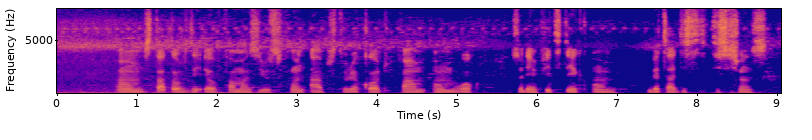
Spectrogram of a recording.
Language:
Nigerian Pidgin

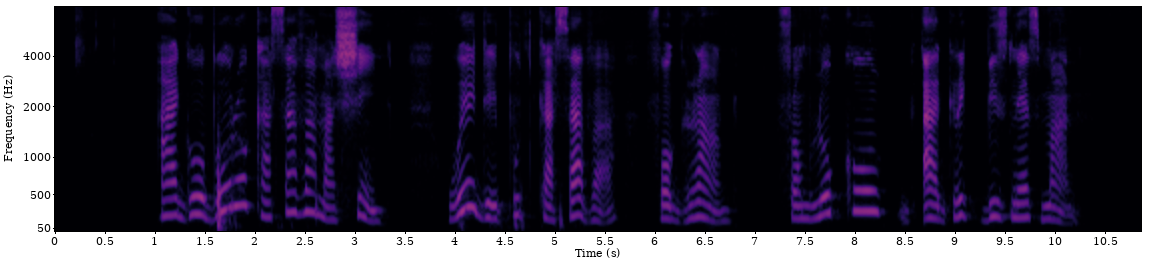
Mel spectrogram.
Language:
Nigerian Pidgin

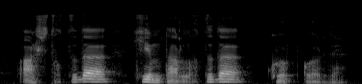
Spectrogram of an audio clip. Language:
Kazakh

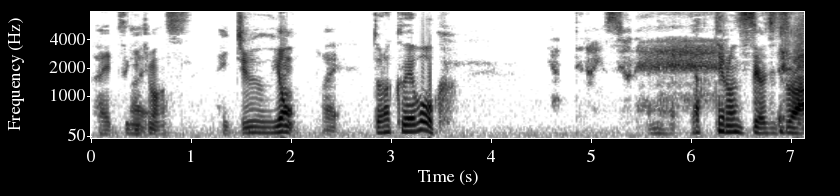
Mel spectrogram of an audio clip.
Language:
Japanese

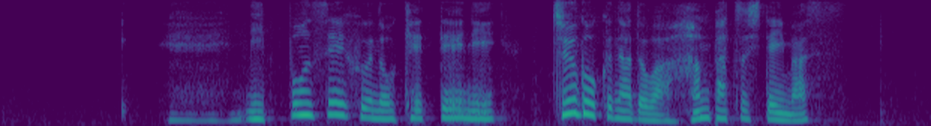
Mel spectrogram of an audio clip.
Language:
Japanese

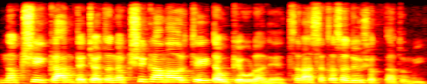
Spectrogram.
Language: Marathi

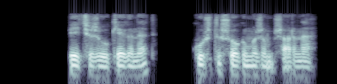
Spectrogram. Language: Mari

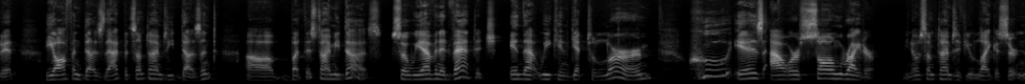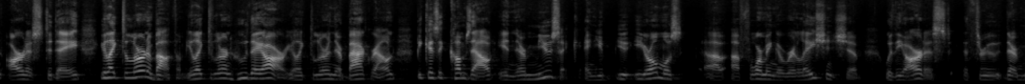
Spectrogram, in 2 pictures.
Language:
English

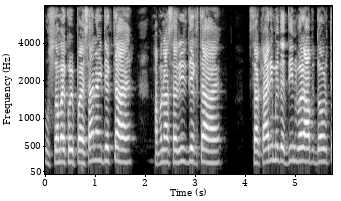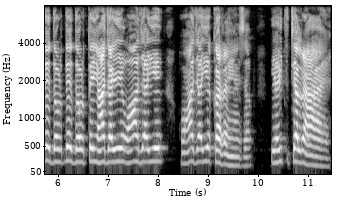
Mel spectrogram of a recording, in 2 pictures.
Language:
Hindi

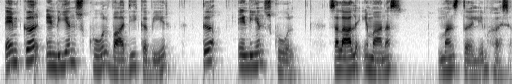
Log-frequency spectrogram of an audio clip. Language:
Kashmiri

